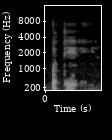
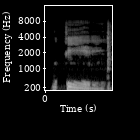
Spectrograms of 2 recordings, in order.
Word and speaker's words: ποτήρι: Potiri. Το αυγό. Το πιάτο. Yeah, so the ah there and the Το ποτήρι. potiri. Middle syllable sounds long.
